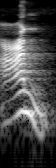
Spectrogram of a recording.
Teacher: আইন হরফের মাখরাজ হচ্ছে কণ্ঠনালীর মধ্যখান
